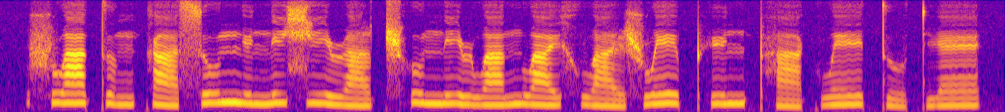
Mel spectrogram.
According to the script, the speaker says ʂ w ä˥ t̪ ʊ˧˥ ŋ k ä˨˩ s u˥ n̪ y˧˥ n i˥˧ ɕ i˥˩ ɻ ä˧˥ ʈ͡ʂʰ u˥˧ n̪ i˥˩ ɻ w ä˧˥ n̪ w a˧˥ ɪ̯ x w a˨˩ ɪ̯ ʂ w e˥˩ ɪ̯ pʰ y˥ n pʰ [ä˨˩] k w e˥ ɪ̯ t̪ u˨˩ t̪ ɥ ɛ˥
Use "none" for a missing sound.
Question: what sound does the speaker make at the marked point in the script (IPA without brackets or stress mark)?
ä˨˩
